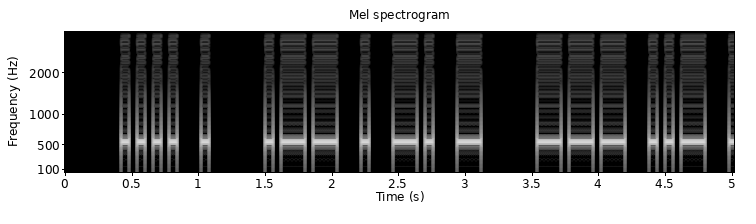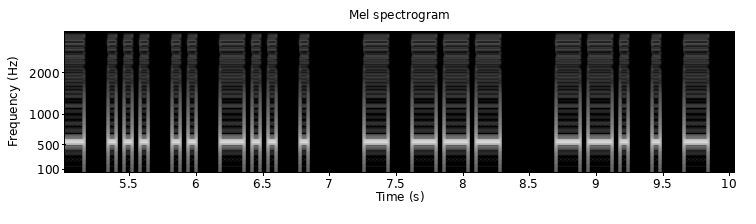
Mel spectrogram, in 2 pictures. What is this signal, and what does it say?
Morse code, heard as a keyed tone, about 20 wpm, 550 Hz. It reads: HE WENT OUTSIDE TO GET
